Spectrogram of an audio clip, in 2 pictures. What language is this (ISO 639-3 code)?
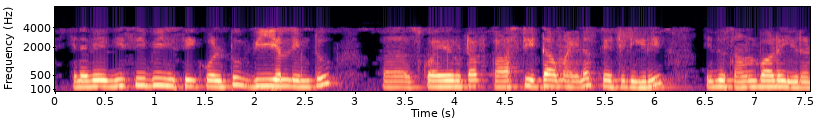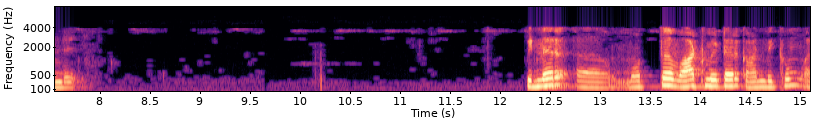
tam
